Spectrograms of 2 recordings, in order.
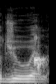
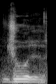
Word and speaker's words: jewel: niya, hindi daw jewel ang pronunciation yun, dapat jewel. So one syllable lang siya, diba?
